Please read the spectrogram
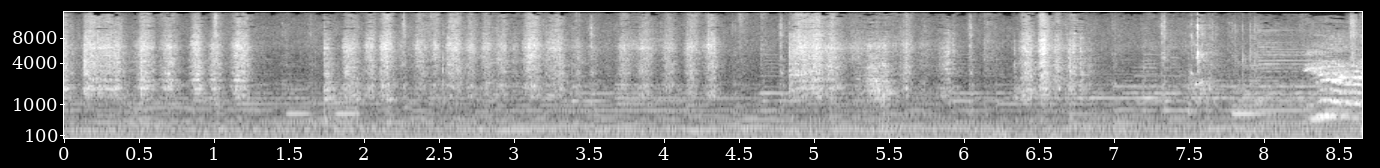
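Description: Spatula scraping across an electric griddle in a series of short strokes as pancakes are slid up and moved, over steady background music.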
